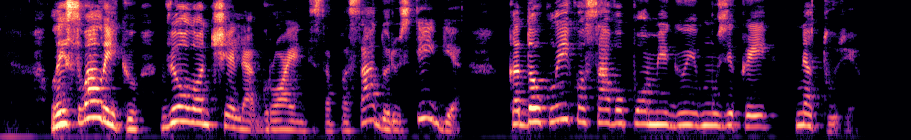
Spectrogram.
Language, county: Lithuanian, Vilnius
